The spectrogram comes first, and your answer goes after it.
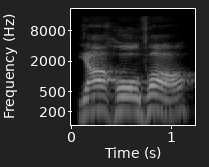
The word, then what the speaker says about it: Yahovah: of the Old Testament, is actually more accurately pronounced as Yahovah, from which we get Jehovah.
